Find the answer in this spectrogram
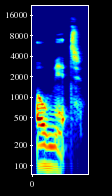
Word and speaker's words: omit: and a sentence you omit use the long o like no and go omit these are two different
